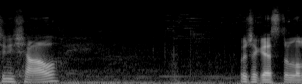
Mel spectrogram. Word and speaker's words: Xin Zhao: listen voiceover no that's his name is pronounced in Shou which I guessed a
